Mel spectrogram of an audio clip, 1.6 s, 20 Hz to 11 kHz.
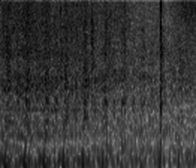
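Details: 2005 Land Rover Freelander V6 at idle with new plugs, good coils and a new MAF: a lumpy low beat with an occasional uneven stumble, an odd intermittent misfire the owner can't track down.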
